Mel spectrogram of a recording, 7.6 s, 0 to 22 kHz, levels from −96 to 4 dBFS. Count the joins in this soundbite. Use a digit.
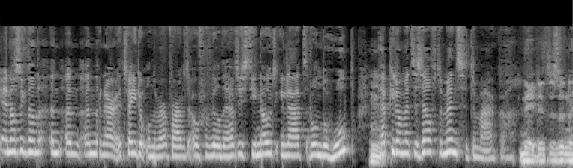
4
